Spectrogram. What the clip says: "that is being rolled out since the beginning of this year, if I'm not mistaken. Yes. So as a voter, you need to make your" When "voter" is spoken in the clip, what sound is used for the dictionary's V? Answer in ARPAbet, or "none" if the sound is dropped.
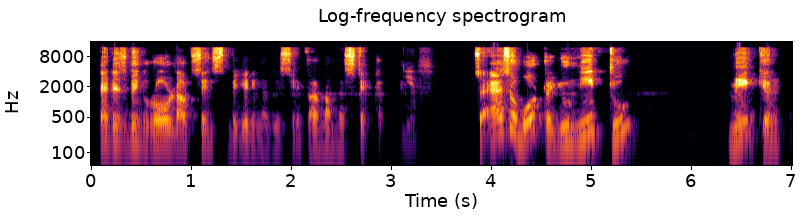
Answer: W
